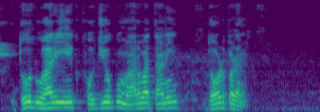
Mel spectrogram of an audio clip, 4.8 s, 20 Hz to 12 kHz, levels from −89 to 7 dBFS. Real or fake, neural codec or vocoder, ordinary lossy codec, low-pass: fake; vocoder, 44.1 kHz, 128 mel bands, Pupu-Vocoder; AAC, 64 kbps; 10.8 kHz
